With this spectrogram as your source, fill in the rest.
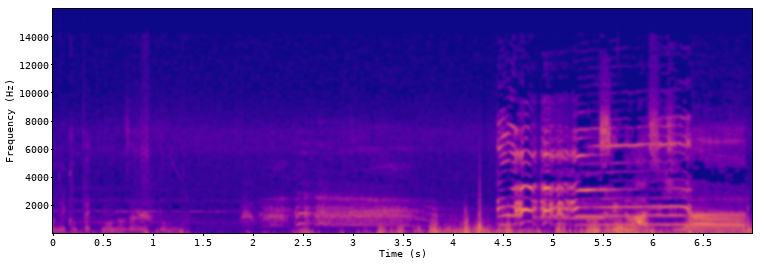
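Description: Chickens cluck close by.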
